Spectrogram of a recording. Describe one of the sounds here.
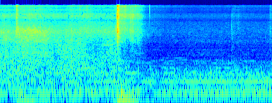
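A heavy thud sounds as a figure lands on the ground.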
